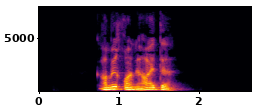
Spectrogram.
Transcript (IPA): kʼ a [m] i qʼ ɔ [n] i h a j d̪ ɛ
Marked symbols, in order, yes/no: yes, yes

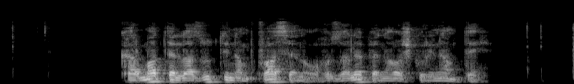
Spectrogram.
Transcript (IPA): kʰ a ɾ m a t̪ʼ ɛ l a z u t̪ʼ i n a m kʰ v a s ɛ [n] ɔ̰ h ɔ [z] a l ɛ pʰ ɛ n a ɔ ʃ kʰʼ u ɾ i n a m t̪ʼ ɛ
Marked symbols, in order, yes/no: yes, yes

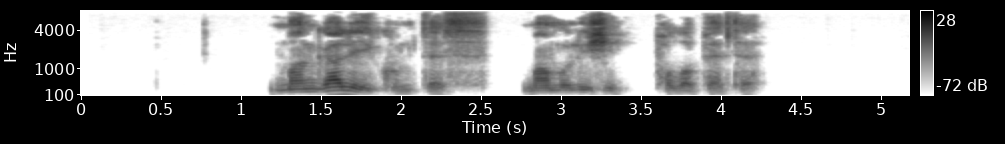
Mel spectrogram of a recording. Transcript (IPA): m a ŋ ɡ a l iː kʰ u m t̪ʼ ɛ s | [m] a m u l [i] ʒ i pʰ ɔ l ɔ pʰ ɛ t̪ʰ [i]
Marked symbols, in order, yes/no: yes, yes, no

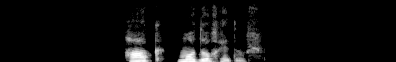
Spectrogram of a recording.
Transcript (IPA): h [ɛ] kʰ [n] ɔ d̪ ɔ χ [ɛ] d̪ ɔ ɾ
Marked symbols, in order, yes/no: no, no, yes

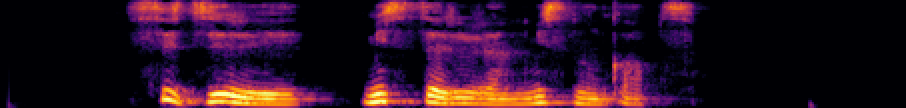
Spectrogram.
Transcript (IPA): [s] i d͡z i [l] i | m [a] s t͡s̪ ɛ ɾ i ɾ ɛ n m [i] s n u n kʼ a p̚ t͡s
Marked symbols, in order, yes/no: yes, no, no, yes

